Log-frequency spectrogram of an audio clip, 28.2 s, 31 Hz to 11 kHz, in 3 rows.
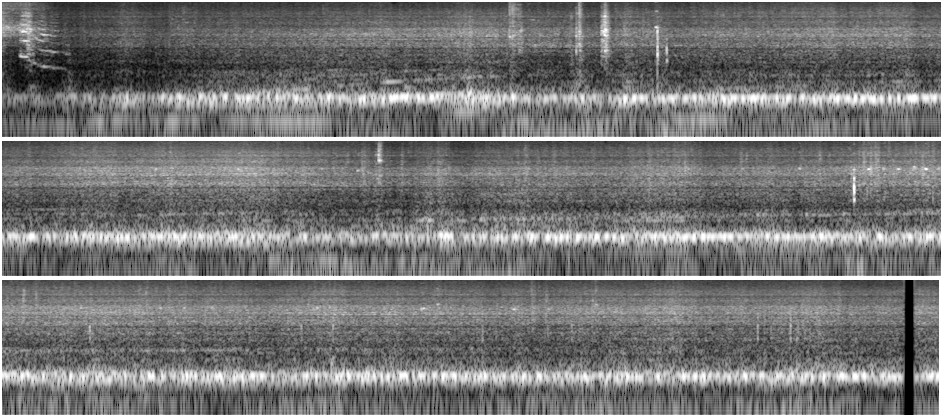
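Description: Engine of a 1952 Ford F-8 truck running steadily under way, heard from inside the cab as a loud, even drone. It builds up over the first second or so and breaks off for a moment near the end.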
